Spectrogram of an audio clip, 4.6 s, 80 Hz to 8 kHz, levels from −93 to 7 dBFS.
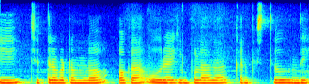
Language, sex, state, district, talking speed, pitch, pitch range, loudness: Telugu, female, Andhra Pradesh, Krishna, 90 wpm, 245 Hz, 235-250 Hz, -14 LUFS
